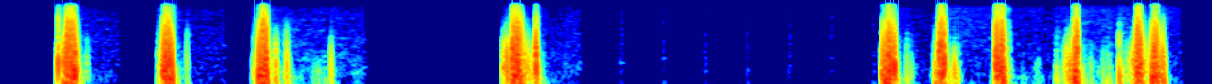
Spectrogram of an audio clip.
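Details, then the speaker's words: Needle EMG speaker: brief crackling bursts as the needle is inserted and moved in muscle, shifting the baseline; normal EMG insertion activity. "Entonces, digamos que la actividad de inserción es la primera parte. Esto es lo que nosotros vemos en la actividad de inserción."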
